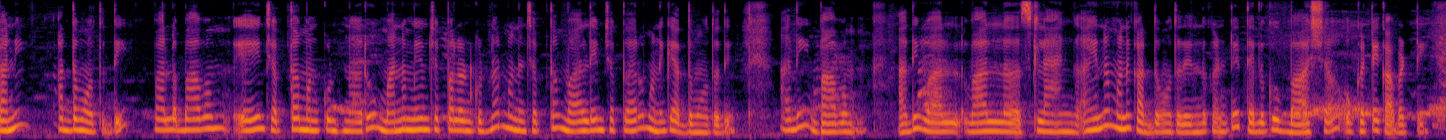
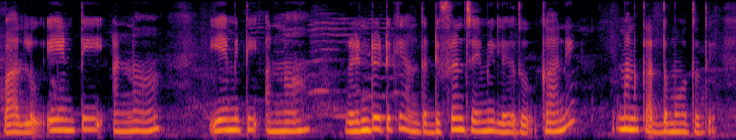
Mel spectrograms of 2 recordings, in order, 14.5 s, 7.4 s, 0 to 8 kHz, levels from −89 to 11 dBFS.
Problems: background sounds at intervals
